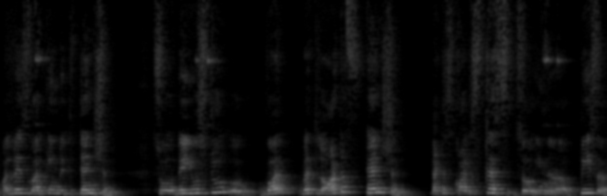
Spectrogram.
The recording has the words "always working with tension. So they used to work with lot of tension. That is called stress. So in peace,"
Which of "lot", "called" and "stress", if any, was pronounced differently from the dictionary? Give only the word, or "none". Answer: none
